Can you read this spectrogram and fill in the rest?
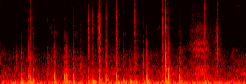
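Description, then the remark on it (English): Rapid, irregular typing on a computer keyboard, a steady patter of sharp clicks and clacks, with no voices. “It sounds like you're typing an essay over there.”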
